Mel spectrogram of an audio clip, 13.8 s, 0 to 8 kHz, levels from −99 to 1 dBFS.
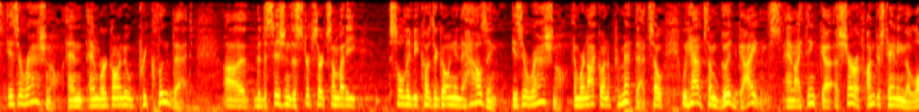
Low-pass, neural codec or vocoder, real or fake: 7.2 kHz; codec, 16 kHz, 16 kbps, FunCodec, trained on LibriTTS, 50 frames a second; fake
